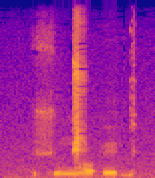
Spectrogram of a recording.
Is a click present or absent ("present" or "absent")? present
